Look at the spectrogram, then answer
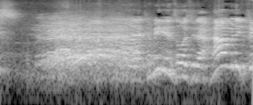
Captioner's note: audience cheer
